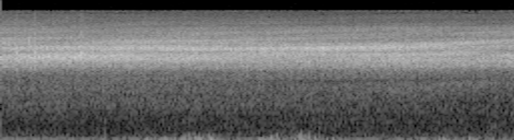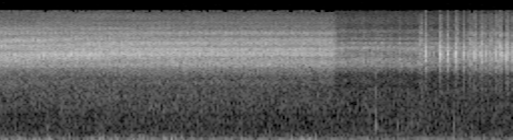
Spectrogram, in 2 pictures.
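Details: Prairie rattlesnakes at a huge den in Colorado holding hundreds of snakes, rattling defensively because they fear the person filming. A steady, dry, high hiss-like buzz runs unbroken for about eight seconds, then stops abruptly, leaving a few faint clicks.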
